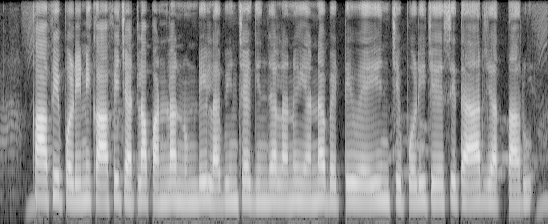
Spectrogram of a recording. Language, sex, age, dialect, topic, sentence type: Telugu, female, 31-35, Central/Coastal, agriculture, statement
